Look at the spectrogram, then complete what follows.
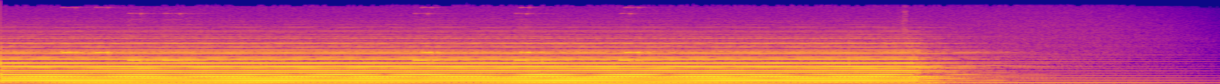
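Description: Pipe organ holding a full sustained chord over a low pedal note: the closing chord of a variation. About nine seconds in most of the chord is released, and the remaining low tones fade away over the last few seconds.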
